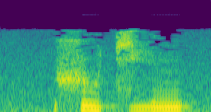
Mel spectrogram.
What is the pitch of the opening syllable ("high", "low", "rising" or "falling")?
falling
